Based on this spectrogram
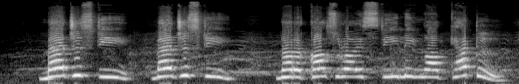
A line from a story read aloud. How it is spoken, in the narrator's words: The people of Dwaraka pleaded to their king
